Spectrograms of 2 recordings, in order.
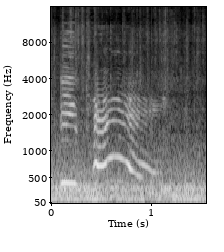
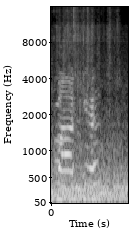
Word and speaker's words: Bucket: It's Bouquet. Is this Hyacinth Bucket? No. Hyacinth Bouquet, the lady of the house speaking. It's spelled B-U-C-K-E-T.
